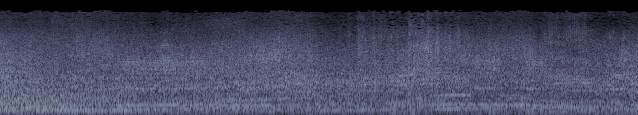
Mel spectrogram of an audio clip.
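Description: Race cars in a sim racing game at Suzuka, bunched behind a slowing pace car, give a steady layered engine drone with shifting harmonic whines, continuous and fairly loud throughout with no talk.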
